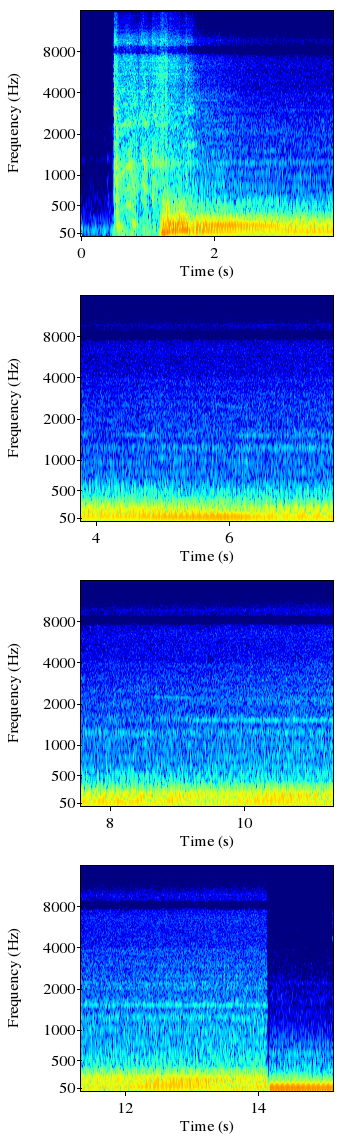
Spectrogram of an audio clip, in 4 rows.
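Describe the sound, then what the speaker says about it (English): A Chevrolet Corvette with an LS1 V8 and a new aftermarket exhaust cold-starts up close: a brief crank, then a loud bark settling into a steady, deep rumbling high idle that holds for the rest of the clip. "You're about to hear the First cold start of my LS1 with its new exhaust"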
